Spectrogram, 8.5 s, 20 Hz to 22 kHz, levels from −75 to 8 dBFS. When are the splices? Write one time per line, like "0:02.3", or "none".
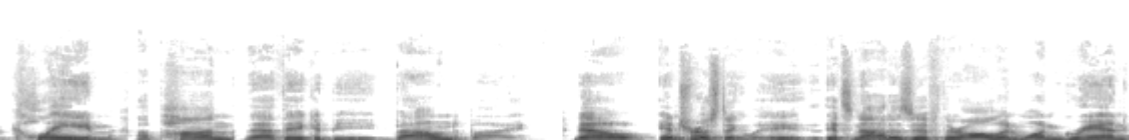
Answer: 0:01.7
